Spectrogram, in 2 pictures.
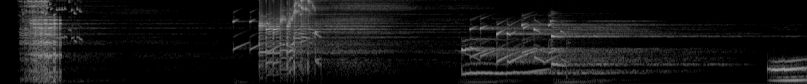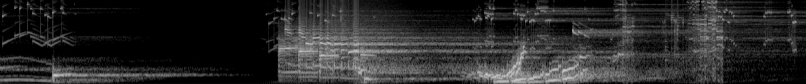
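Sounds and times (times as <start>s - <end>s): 
granular ambient texture: 7.7s - 10.1s, 11.0s - 15.3s.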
